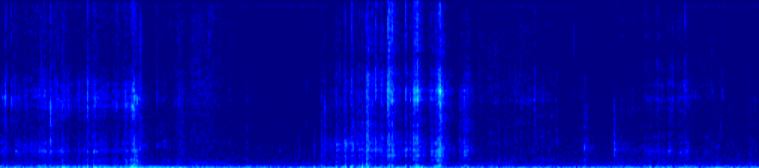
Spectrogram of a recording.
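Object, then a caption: Bar of soap cut with a small metal blade. A solid blue-and-white striped bar of dry soap is held in the hand and scraped and cut with a small metal blade tool. The clip carries quiet, irregular scratchy scraping with crisp, bright clicks and crackles over a low rumbling background, peaking around one second and between three and four seconds.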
